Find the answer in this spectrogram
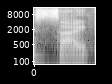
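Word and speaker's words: sight: उसी प्रकार से इसे हम लोग पढ़ते हैं साइट यहां पर भी जी साइलेंट होता है और आर राई और जी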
